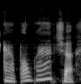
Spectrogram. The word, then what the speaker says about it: Appalachia: So if you ever forget, now you know it's Appalachia. And and we know this because the name Appalachia comes from a very distinct tribe in that area known as the Appalache tribe.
